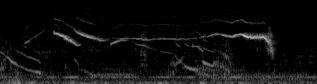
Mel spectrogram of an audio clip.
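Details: Cheetahs in Olare Motorogi Conservancy, Kenya, a mother, her three cubs and a young male intruder joining the group, give high, bird-like chirps that sweep downward, several overlapping in quick succession.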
